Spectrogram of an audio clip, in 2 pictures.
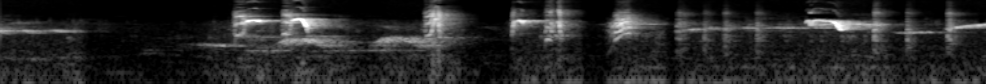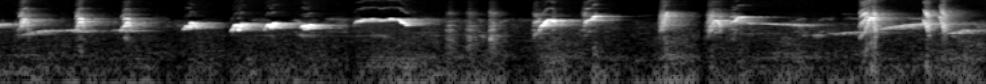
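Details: Common iora song used as a lure to get young untrained birds singing: quick high chirps, short whistled notes and brief buzzy trills in varied bursts, with a few lower notes near the start and a short silent gap early on.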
